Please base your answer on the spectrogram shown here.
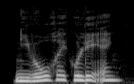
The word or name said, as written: niveauregulering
